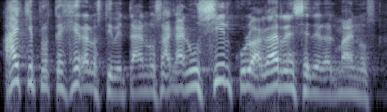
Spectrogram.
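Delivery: loud commanding call to the crowd; shouting instructions over a crowd; retold shout. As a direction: bark orders to form a circle. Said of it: "y entonces grito".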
